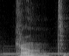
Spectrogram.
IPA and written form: kãnt (quand)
